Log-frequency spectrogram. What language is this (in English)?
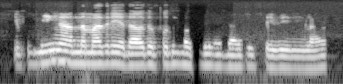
Tamil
